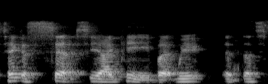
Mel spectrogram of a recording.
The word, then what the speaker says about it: CIP: But just it's take a sip, CIP, but that's pronounced sip. It's Right. not take a CIP. It's take a It's sip. not. That's right. That C is a soft C.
